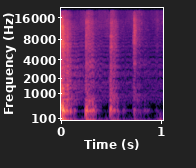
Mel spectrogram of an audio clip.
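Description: Knuckles knock four times on the case of a Windows desktop computer. The knocks are short, dull, hollow thuds centred low in pitch, with almost no ring, and each one is quieter than the last.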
